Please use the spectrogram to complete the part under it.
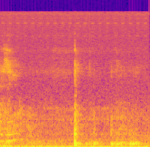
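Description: A ceramic cup is set down on a saucer with a light clink.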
